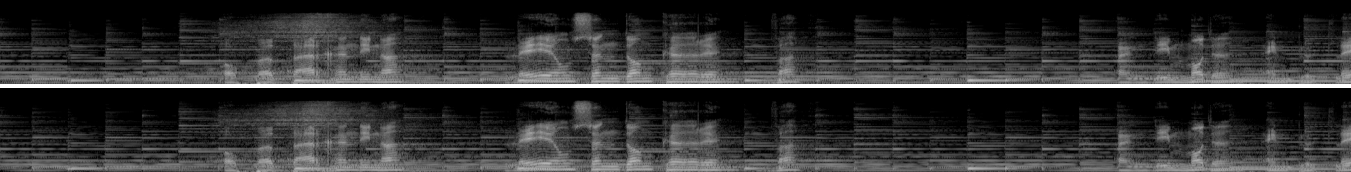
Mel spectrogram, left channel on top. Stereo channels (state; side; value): noise; left; hum, 22 dB below the sound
